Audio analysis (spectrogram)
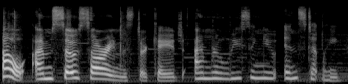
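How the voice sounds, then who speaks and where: A man's voice: very high voice, lively intonation, moderate pace, pushed and bright, soft background music, pitched above the performer's own voice, full character voice. A man voicing a prim, earnest young female unicorn pony who talks in a fussy, officious way. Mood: flustered.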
